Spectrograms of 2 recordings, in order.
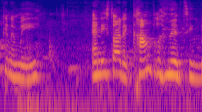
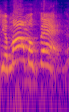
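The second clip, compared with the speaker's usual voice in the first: mock mad comeback; 8 semitones higher, 4 dB louder than usual. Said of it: "I got so mad".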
